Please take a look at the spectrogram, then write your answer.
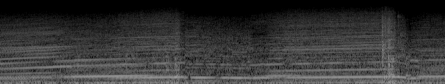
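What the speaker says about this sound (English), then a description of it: "you're probably hearing your car loud" A race car engine in a racing game holds a steady mid-pitched drone, rising in two brief revs, quiet and continuous with no talk over it.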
